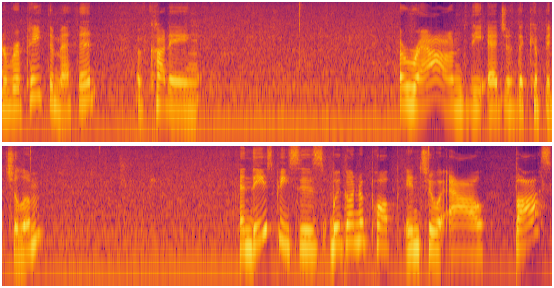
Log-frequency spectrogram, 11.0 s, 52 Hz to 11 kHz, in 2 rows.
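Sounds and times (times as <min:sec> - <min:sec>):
faint hum: 0:00.0 - 0:11.0
low background hiss: 0:00.0 - 0:11.0.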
